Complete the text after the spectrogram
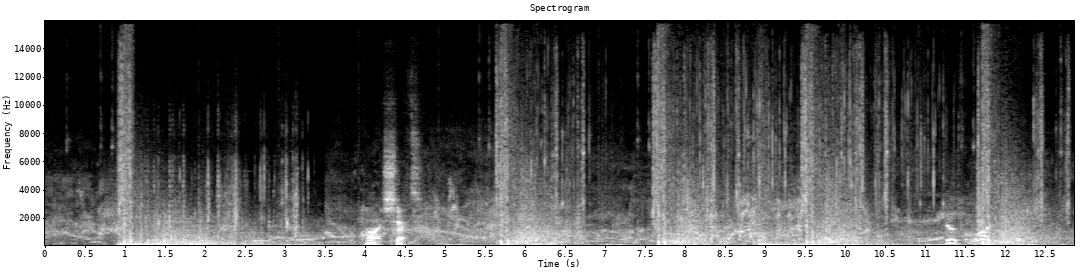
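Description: A shotgun fires loud booming blasts.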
